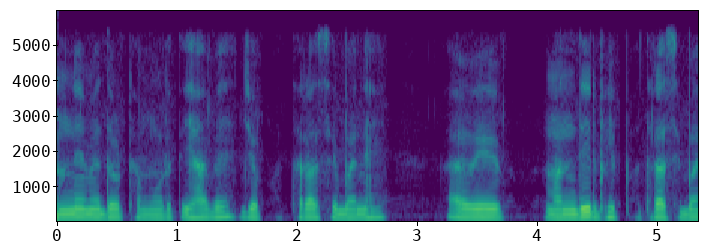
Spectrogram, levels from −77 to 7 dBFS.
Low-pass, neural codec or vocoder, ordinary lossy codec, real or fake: 5.4 kHz; none; none; real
